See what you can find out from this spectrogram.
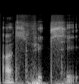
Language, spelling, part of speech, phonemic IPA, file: French, asphyxie, noun, /as.fik.si/, Fr-asphyxie.ogg
- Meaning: asphyxia, asphyxiation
